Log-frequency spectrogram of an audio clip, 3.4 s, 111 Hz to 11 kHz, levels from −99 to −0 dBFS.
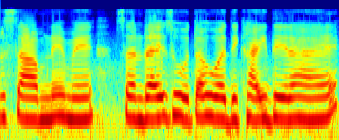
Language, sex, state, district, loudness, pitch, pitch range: Hindi, female, Jharkhand, Garhwa, -11 LUFS, 230 Hz, 225-235 Hz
